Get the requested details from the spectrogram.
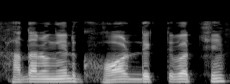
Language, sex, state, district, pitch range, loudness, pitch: Bengali, male, West Bengal, Cooch Behar, 120-130 Hz, -17 LUFS, 125 Hz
